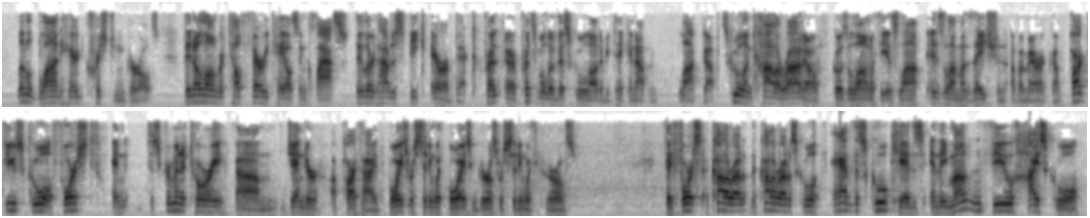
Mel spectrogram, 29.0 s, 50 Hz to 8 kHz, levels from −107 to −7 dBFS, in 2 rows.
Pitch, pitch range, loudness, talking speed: 125 Hz, 105-150 Hz, -23 LUFS, 160 wpm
